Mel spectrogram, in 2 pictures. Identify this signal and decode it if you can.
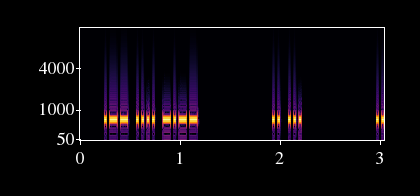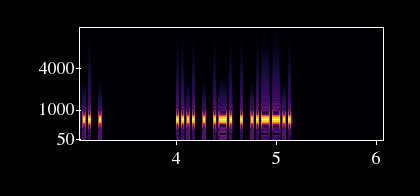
Morse code, heard as a keyed tone, about 46 wpm, 700 Hz. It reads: WHY IS HE HERE?
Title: 4x Word-Spacing - Sentences from Top 200 Words - 45wpm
